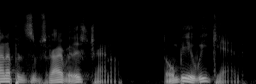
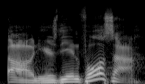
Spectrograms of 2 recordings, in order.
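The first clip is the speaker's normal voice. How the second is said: normal talking voice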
